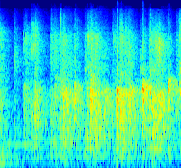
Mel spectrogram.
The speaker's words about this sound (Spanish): Dele ofrenda de palmas al Señor.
